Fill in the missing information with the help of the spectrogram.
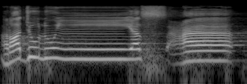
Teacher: عین کو وسط حلق سے ادا کریں گے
